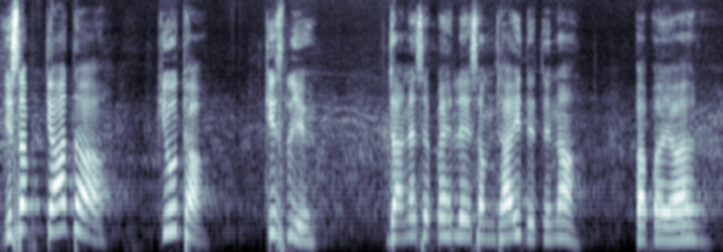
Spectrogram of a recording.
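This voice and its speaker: A woman's voice: on the high side, slow, pauses often, some chatter behind, slight background noise. A woman performing a dramatic poetic monologue with a plaintive, emphatic, emotional delivery. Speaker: monologue performer at a school annual day. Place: school annual day stage in a hall. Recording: echoing hall with long reverb.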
